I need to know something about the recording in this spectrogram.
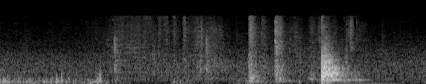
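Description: A few irregular knocks and clicks, the loudest and longest about three seconds in.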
